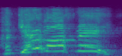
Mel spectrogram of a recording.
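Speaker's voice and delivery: high, loud panicked shrieking; panicked farmer. Acted. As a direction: scream it in terror as beetles swarm. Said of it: "this farmer is like".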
